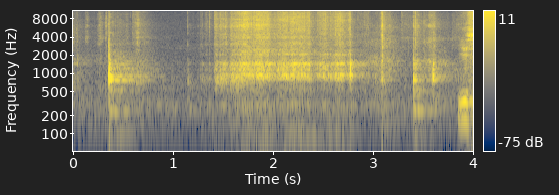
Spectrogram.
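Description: Kershaw Leek pocket knife's thin hollow-ground blade slicing through cardboard: a sharp click about a third of a second in, then a steady scratchy rasp of about two seconds as the cut runs through the strip.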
